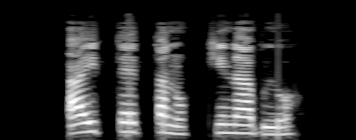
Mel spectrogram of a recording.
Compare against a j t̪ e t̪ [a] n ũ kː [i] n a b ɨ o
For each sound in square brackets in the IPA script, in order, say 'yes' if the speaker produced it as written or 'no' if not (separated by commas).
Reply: yes, yes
